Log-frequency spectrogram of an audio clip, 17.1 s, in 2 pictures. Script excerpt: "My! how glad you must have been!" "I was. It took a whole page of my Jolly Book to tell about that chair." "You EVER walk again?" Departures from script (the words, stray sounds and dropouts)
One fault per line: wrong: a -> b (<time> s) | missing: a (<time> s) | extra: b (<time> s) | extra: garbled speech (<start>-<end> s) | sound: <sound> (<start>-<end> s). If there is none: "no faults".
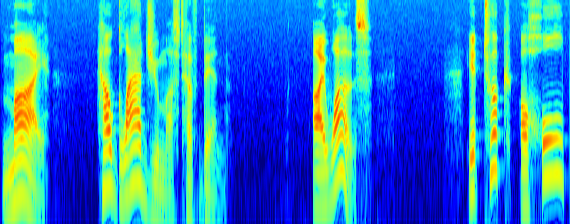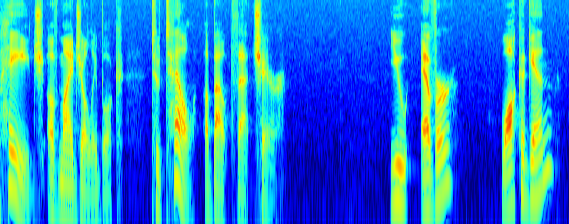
no faults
